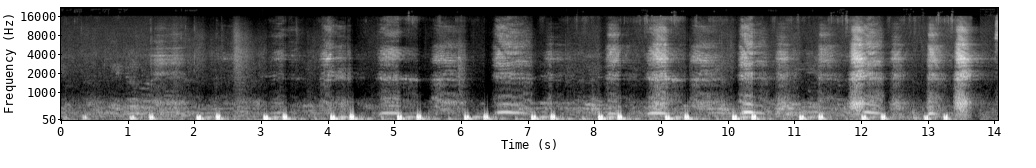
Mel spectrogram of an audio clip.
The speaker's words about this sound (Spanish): Sientes que todos los que están a tu alrededor alcanzan a escuchar los latidos de tu corazón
